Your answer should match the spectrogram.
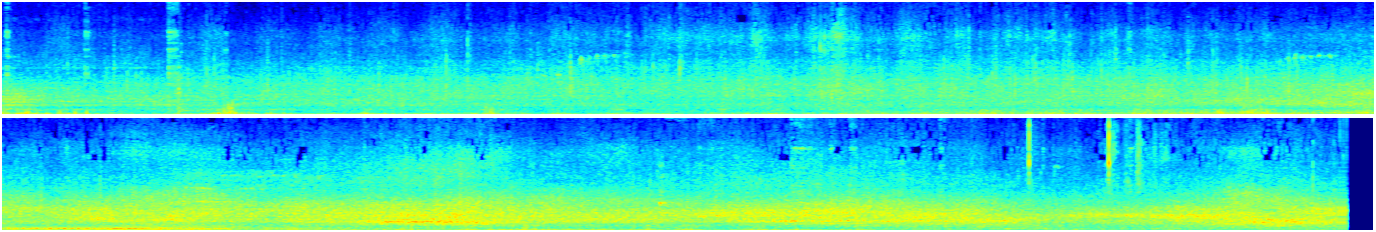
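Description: Wind buffeting the microphone of a camera riding on a moving bicycle: a steady low rumble with rushing road noise, growing louder and brighter from about halfway through.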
